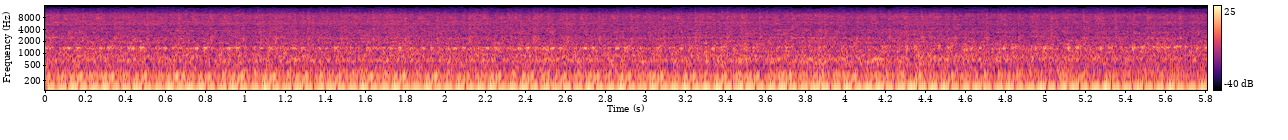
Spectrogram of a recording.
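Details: 1969 Ford F100, believed 302 V8, C4 automatic, idling: loud, deep, rumbling idle with an even beat and a raw unmuffled edge; exhaust leak, passenger-side pipe cut or rusted off, mufflers need replacing.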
